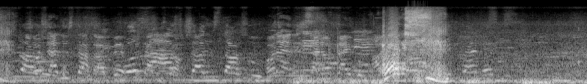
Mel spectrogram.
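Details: Loud, sharp sneeze bursting out over people talking and background music, presented as a COVID-19 symptom.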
